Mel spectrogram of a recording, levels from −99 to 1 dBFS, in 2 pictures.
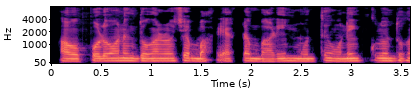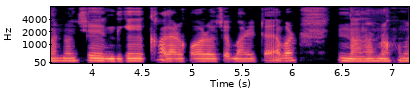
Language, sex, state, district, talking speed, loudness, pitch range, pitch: Bengali, male, West Bengal, Jhargram, 160 wpm, -25 LUFS, 120-130 Hz, 125 Hz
